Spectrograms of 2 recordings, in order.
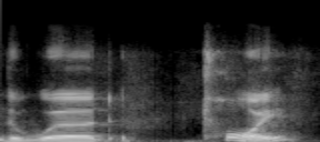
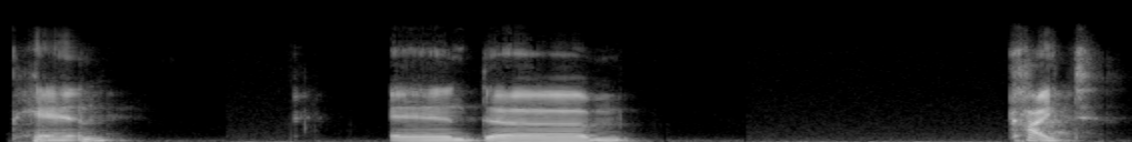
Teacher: you can find aspiration present in these in this consonant sounds but only when they are in initial position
